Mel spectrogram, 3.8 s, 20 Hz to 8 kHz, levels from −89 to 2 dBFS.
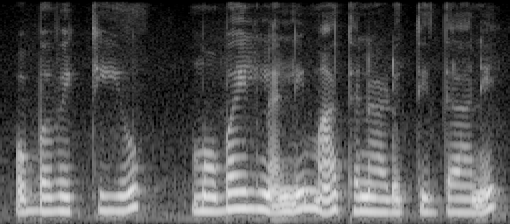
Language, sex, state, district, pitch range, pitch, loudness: Kannada, female, Karnataka, Bangalore, 185-210 Hz, 195 Hz, -15 LUFS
